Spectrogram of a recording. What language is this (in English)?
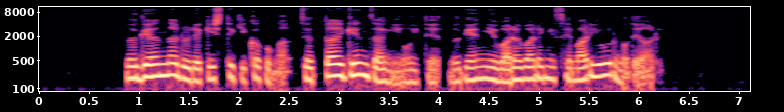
Japanese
